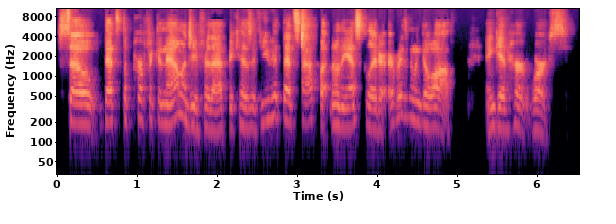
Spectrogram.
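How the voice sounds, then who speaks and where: A chatty podcast host talks casually and reaches for everyday analogies. The voice is bright and sits at a middle pitch. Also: quick pace, breathy edge. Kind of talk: conversational interview.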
